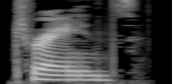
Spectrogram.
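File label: "trains", British English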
